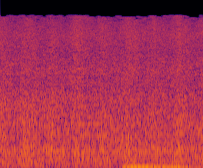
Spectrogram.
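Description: A steady, even hiss of background noise with no rhythm or distinct events.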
